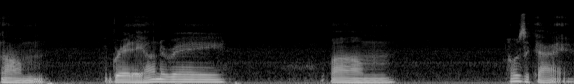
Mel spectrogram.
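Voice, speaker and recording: Whispering from a man. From Puerto Rico. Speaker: gaming livestreamer. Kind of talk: casual rambling livestream talk. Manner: halting, many fillers.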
